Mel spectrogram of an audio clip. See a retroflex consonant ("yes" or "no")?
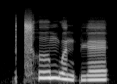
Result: no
